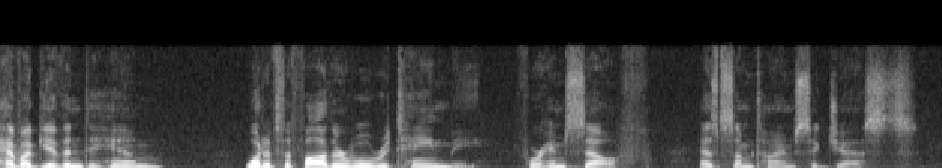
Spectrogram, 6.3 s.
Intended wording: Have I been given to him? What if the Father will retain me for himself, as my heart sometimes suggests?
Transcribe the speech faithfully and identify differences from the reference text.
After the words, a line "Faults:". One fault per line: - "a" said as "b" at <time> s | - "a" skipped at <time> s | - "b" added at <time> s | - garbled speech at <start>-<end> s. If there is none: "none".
Have I given to him? What if the Father will retain me for himself, as sometimes suggests?
Faults:
- "been" skipped at 0.2 s
- "my heart" skipped at 4.8 s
